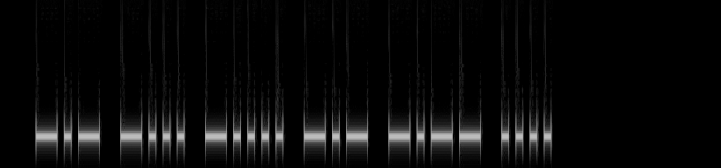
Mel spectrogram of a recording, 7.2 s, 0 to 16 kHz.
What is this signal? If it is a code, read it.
Morse code, heard as a keyed tone, about 17 wpm, 700 Hz. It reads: KB6KYH
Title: USA Call Signs - 6 Characters - Repeated 2x - 17wpm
